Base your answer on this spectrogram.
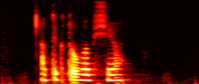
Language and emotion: Russian, neutral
